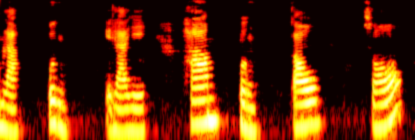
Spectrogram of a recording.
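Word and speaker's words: ハンバーグ: Thì âm in này chúng ta sẽ đọc là m chứ không có đọc là n nha. Cho nên chúng ta sẽ đọc là ham bừng chứ không phải là han bừng nha.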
